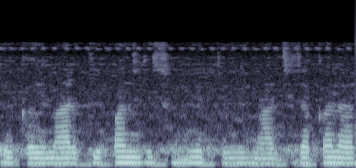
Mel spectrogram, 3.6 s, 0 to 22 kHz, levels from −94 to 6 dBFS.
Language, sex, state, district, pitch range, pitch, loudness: Marathi, male, Maharashtra, Aurangabad, 125-130 Hz, 125 Hz, -17 LUFS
